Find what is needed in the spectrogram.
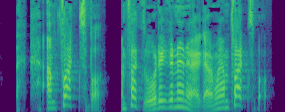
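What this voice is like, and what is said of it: Bad impression of Ramona. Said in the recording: “I can't do a Ramona. I need to work on a Ramona... That doesn't sound like her. That's a bad impression.”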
